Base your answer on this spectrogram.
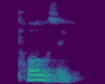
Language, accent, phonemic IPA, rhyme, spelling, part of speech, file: English, Southern England, /ˈpɔːlzi/, -ɔːlzi, palsy, noun / verb, LL-Q1860 (eng)-palsy.wav
- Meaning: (noun) Complete or partial muscle paralysis of a body part, often accompanied by a loss of feeling and uncontrolled body movements such as shaking; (verb) To paralyse, either completely or partially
